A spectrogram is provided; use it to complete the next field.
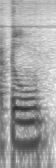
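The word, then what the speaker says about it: two: इसके अलावा नेक्स्ट है जी, और टू लिख देते हैं, ये देख ये वाला नर्सरी क्लास में आपने पढ़ा होगा टू, इसमें W जो है बेटे ये साइलेंट होगा.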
